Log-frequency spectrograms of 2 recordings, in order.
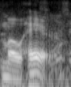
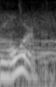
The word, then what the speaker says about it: Moher: Ennis to the beautiful Cliffs of mohair or more again multiple pronunciations so I'm going to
